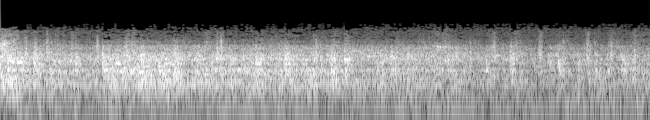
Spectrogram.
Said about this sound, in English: Flora, don't you get on that train.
